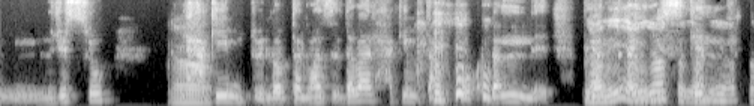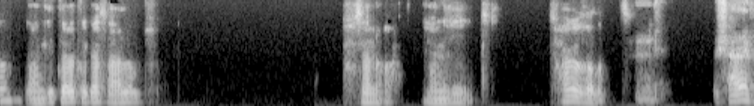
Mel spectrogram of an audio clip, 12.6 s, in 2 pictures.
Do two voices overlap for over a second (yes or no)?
yes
